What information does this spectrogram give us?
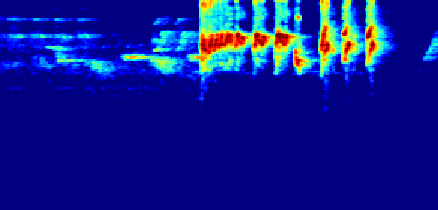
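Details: Orange-headed thrush phrase given in the morning to provoke answers from other thrushes; soft faint notes first, then a loud rapid string of sharp whistled notes.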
